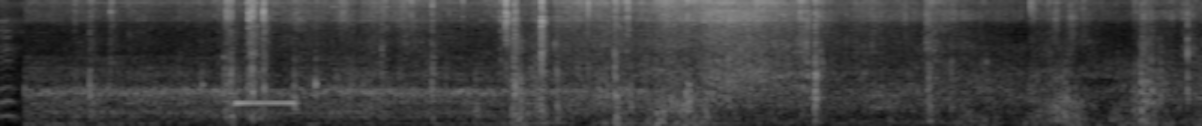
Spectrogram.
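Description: A car driving, heard from inside: a steady low rumble under a faint steady hum, with a short beep about a second in and a few scattered clicks.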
